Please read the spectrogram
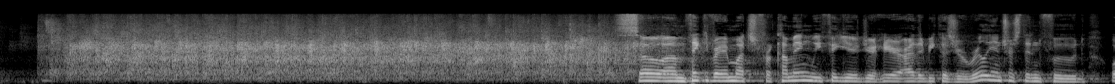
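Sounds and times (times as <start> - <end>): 
applause from a sizable audience: 0.4 - 6.8
speech: 6.4 - 11.1.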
